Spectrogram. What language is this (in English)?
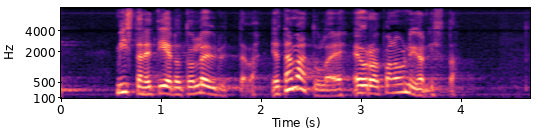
Finnish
